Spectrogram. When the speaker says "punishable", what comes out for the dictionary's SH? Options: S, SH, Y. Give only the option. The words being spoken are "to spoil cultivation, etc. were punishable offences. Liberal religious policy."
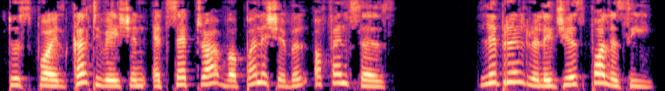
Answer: SH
